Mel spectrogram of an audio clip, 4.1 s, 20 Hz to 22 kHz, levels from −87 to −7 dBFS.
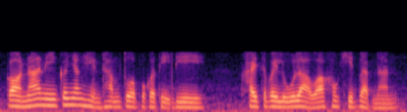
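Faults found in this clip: Packet loss filled with silence, 1.7 s: 20 ms dropout in the speech, hard edges. Receiver side; fits one lost 20 ms packet played as silence. Waveform: flat gap. Spectrogram: blank vertical stripe, under G.711's 4 kHz ceiling.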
